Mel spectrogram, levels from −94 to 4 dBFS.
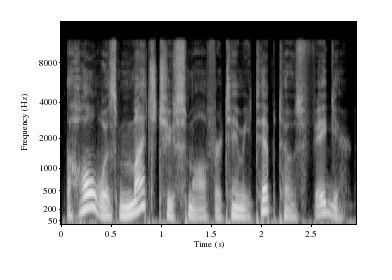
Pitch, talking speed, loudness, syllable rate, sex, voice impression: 120 Hz, 205 wpm, -18 LUFS, 5.0 syllables/s, male, masculine, adult-like, tensed, powerful, bright, clear, cool, intellectual, friendly, wild, lively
